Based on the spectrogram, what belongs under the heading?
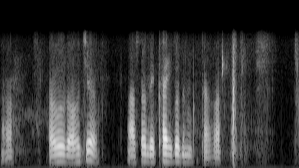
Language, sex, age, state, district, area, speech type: Odia, male, 18-30, Odisha, Jagatsinghpur, rural, conversation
